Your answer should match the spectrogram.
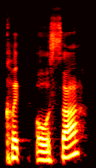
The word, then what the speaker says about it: Xhosa: So it's spelled X H O S A, but I did read that the X is pronounced like a click, so it's like click Osa. Osa.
